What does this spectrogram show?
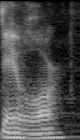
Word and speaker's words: Dehors: I would just Dehors. Yeah. Dehors. You don't have to say the S on the end.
